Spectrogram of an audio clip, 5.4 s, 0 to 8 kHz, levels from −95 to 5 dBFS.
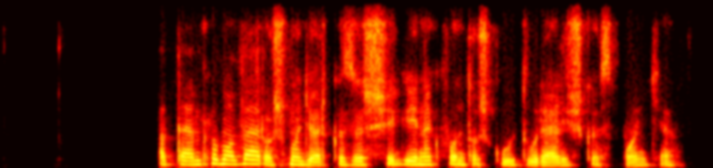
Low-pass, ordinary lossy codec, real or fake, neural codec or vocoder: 7.2 kHz; Opus, 32 kbps; fake; codec, 16 kHz, 16 kbps, FreqCodec, smaller model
